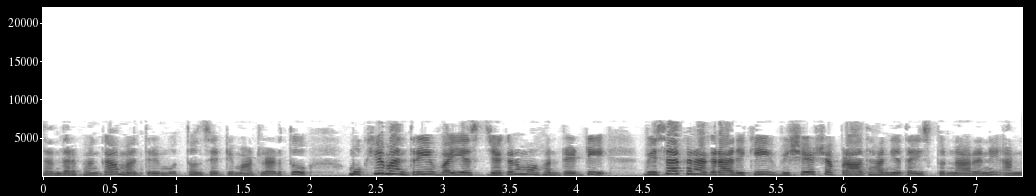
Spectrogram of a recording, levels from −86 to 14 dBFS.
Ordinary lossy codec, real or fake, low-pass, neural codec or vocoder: MP3, 48 kbps; real; 7.2 kHz; none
